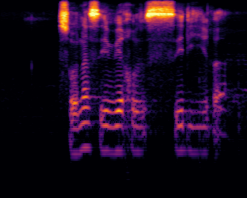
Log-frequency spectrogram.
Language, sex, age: Northern Sotho, male, 18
